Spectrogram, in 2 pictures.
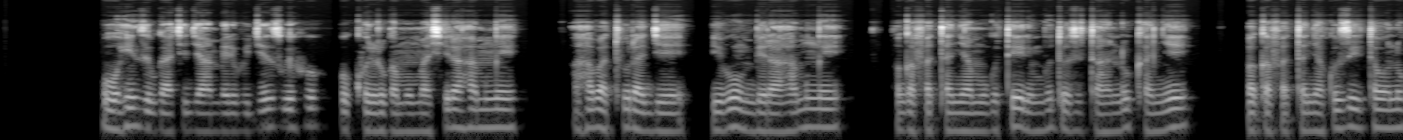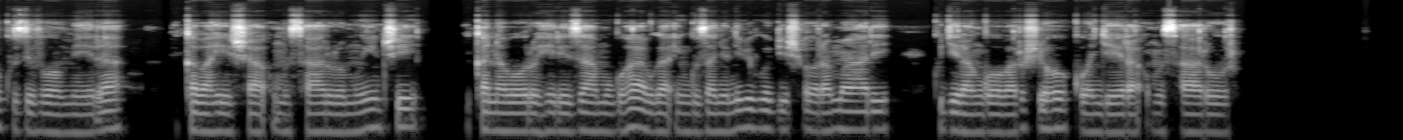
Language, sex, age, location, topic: Kinyarwanda, male, 25-35, Kigali, agriculture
